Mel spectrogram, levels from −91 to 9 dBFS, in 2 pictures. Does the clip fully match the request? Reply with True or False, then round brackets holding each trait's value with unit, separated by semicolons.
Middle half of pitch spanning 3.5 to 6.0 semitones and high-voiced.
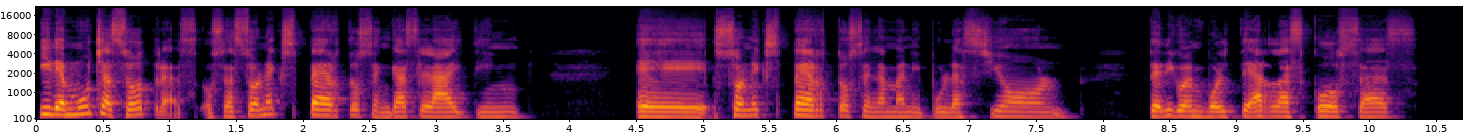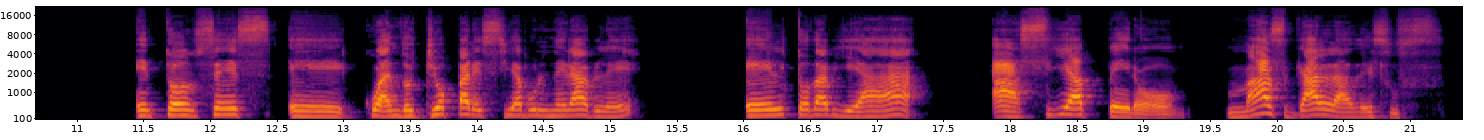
False (4.0 semitones; 180 Hz)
